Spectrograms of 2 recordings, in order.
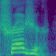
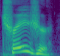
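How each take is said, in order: First: The word has the standard pronunciation. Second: The word has a local regional pronunciation. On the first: This is the usual way to say it. The speaker calls it right. "rather than" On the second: This is how the local family says it. The speaker calls it wrong. "My mother still says"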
